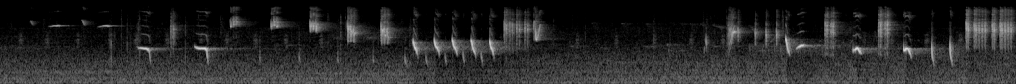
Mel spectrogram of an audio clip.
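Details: Roadside common nightingale: two swooping notes, a quick run of clicking chips and high trills, then a pause of about two seconds before another burst of varied whistles and rattles.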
